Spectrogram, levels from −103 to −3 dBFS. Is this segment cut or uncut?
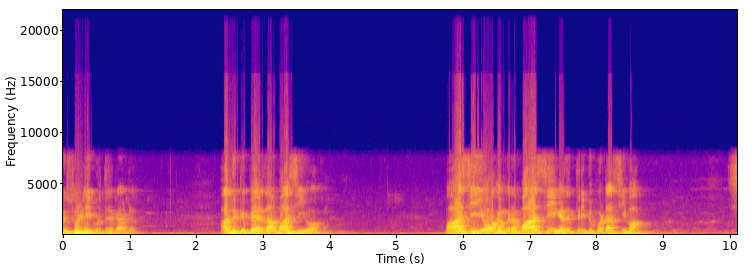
uncut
